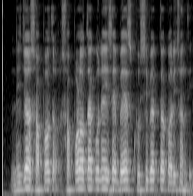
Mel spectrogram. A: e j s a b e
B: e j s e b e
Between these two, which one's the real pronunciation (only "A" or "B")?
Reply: B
